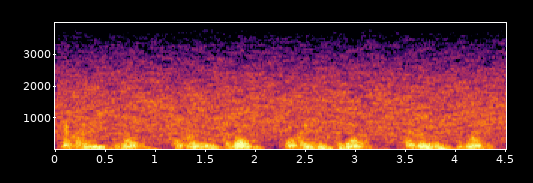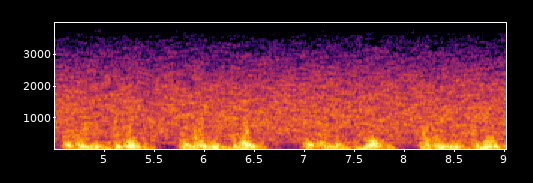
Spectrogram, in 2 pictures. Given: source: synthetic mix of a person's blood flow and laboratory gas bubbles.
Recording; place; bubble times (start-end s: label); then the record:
Doppler ultrasound of blood flow; precordium
0.08-0.14 s: bubbles
From the record:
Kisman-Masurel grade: 123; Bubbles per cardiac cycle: 1 to 2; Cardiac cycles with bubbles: 10 to 50%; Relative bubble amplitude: loud (0.450 to 0.775); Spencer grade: 2 (many but less than half of the cardiac periods contain bubble signals, singularly or in groups); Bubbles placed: anywhere in the cardiac cycle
